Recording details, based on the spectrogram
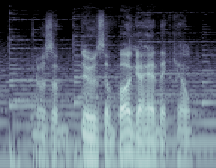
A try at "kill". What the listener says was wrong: The way you just said kill. You went kill, and you kind of like lowered the LL part. You went kill and lowered your voice slightly.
